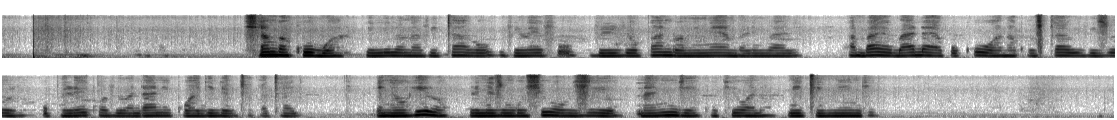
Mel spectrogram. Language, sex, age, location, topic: Swahili, female, 18-24, Dar es Salaam, agriculture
